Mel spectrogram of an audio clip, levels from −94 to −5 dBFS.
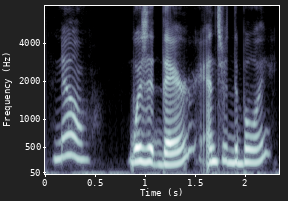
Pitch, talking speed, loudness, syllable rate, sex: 270 Hz, 180 wpm, -18 LUFS, 5.8 syllables/s, female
